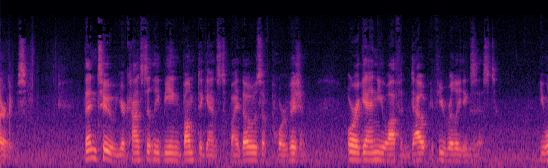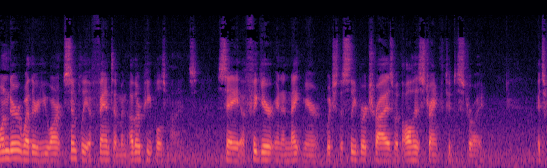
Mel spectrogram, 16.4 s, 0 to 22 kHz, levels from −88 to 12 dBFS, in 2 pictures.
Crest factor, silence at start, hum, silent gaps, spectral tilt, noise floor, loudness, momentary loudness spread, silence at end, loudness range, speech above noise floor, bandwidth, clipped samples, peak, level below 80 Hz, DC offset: 18 dB; 0 s; none; none; -5 dB/octave; -41 dBFS; -21 LUFS; 21 LU; 0 s; 2 LU; 20 dB; 15.5 kHz; under 0.1%; -4 dBFS; -50 dBFS; under 0.1%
